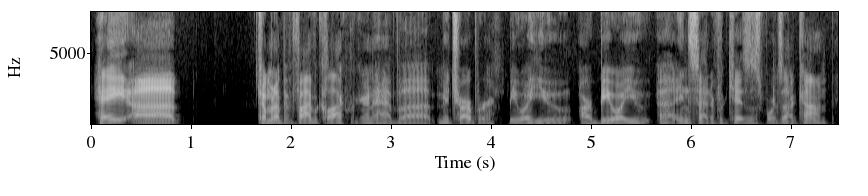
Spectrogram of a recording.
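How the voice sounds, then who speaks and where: A man's voice: deep voice, expressive, a little fast, pushed and bright, no room sound, clean studio sound. A man in his forties or older hosting a sports talk show, bantering casually and repeating himself for emphasis. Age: 40s or older. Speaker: sports radio show host.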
